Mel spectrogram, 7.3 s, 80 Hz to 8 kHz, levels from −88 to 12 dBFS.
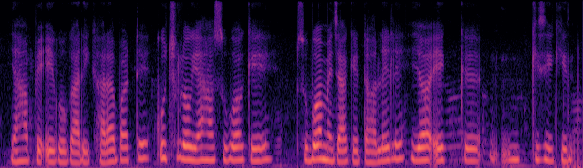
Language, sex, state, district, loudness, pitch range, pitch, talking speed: Bhojpuri, female, Bihar, Saran, -25 LUFS, 200-230 Hz, 220 Hz, 175 wpm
